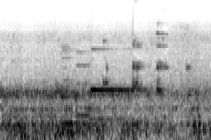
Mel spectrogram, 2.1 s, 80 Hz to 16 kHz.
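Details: Ford F-150 Raptor (Gen1) HVAC blower at full speed after reconnecting it, while the broken blend door was still awaiting replacement. A steady, even rush of air with no wobble or rhythmic hum: normal blower operation.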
